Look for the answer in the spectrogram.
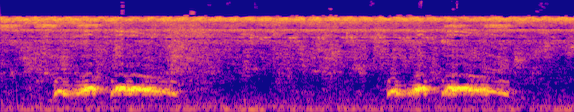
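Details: One of two female zebra doves, suited for breeding, gives soft, warbling coos in short double phrases, repeated every couple of seconds.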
